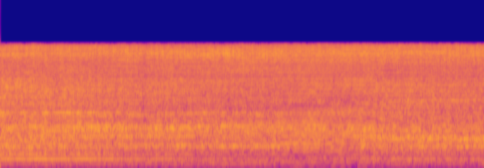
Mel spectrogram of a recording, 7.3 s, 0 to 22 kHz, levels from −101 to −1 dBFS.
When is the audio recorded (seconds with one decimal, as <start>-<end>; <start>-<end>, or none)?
0.0-4.2; 5.6-7.3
